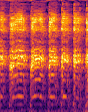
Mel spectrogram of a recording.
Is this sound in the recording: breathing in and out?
no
